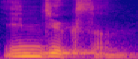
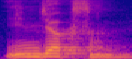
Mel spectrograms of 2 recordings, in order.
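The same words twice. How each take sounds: First: ইনজেকশন said in-JEK-shun, clear English "e"; ইনজেকশন with a crisp "jek"; correct pronunciation. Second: ইনজেকশন said the local way, in-jack-shun; ইনজেকশন with a Bengali "a" vowel; wrong pronunciation. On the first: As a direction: model the right ইনজেকশন. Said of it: "এই ওয়ার্ডটা হবে". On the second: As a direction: demo the common mistake ইনজেকশন. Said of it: "না, this is not injection". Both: Shown as a demonstration.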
